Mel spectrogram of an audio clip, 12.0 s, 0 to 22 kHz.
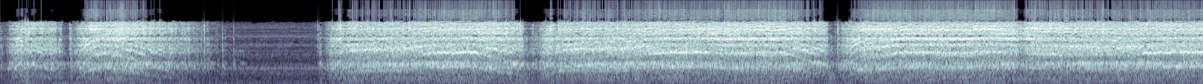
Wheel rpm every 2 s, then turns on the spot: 40, 30, 130, 200, 160, 210.
none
